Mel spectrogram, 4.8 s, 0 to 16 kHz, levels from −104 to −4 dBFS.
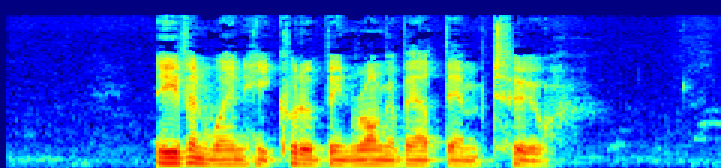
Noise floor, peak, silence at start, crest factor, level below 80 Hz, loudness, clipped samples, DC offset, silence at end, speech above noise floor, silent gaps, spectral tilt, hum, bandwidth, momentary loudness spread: -66 dBFS; 0 dBFS; 1.05 s; 22 dB; -50 dBFS; -21 LUFS; under 0.1%; under 0.1%; 1.15 s; 46 dB; none; -6.5 dB/octave; none; 11.5 kHz; 10 LU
